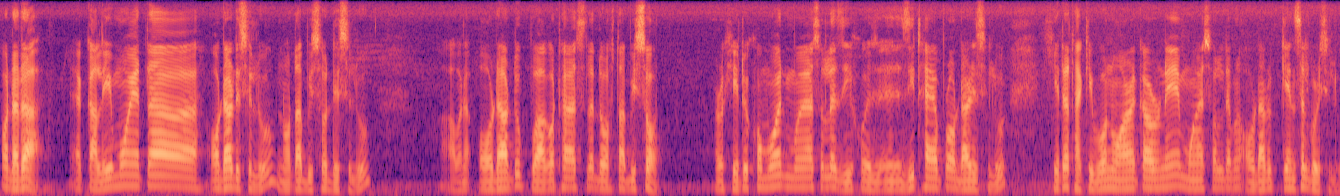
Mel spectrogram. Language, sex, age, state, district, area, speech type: Assamese, male, 30-45, Assam, Dibrugarh, rural, spontaneous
